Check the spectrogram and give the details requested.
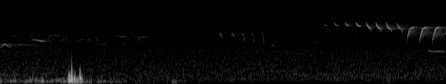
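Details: A spotted flycatcher calls with a few faint, high, thin notes, then a quick run of sharp, high, slightly falling tsee notes about five a second, with a low thump early on.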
